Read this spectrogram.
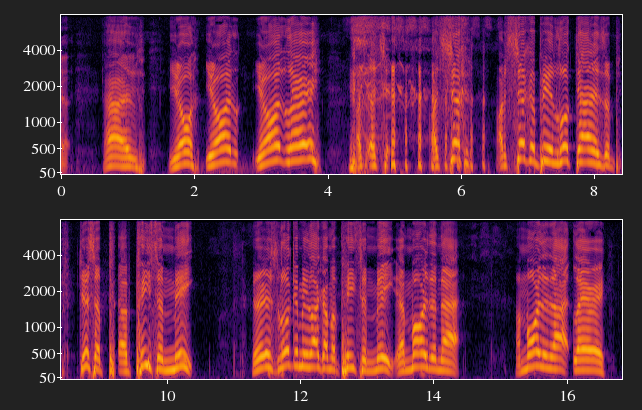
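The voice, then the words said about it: Drunk cow character voice. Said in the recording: “best cow impression ... Is that a good drunk cow? ... is there a drunk cow in this room with me?”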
